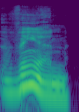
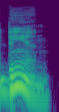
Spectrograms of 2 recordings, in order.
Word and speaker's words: then: and said we also noticed she struggled with the word then. Oh. She would say den. She pronounce it as a D.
